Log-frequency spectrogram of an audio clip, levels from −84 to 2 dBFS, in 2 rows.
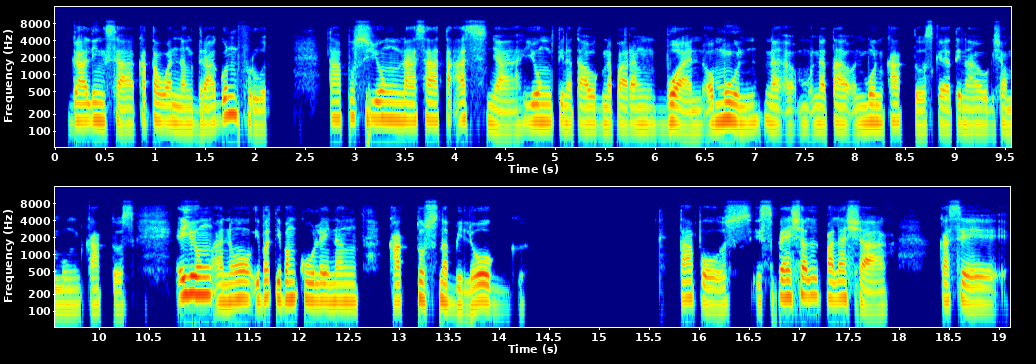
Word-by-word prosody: galing 155 +1 +2
sa 130 -2 0
katawan 150 -2 0
ng 135 0 -2
Dragon 140 +10 +2
Fruit 125 0 -5 0.6
tapos 170 +1 -3
yung 165 -1 +1
nasa 155 +1 +2
taas 160 +1 -1
niya 115 -2 -2
yung 150 0 +1
tinatawag 135 -2 -1
na 135 - -1
parang 135 0 -1
buwan 125 -3 +3
o 135 - +3
moon 150 -2 +1
na, 135 -5 -3
ah, - - -16
moon 135 0 -10
na 135 - 0
tawa 135 -3 -1
Moon 145 +1 0
Cactus 140 -5 -4
kaya 130 -2 -1
tinawag 130 -2 -4
siyang 135 0 -4
Moon 125 0 -7
Cactus 125 -2 -6 0.4
eh, 185 +3 +7
yung 200 -1 +8
ano 160 +3 +2
iba't 180 +3 +1
ibang 170 0 +2
kulay 155 -2 +1
ng 150 0 -1 0.4
Cactus 150 +2 0
na - - +4
bilog. 130 +3 +4 1.9
Tapos 135 -6 -2
special 180 +5 +3
pala 170 0 +3
siya 115 -8 +2 0.5
kasi, 135 -4 0
145 Hz, 140 wpm, -23 LUFS, 130-160 Hz, 1.9 s, yung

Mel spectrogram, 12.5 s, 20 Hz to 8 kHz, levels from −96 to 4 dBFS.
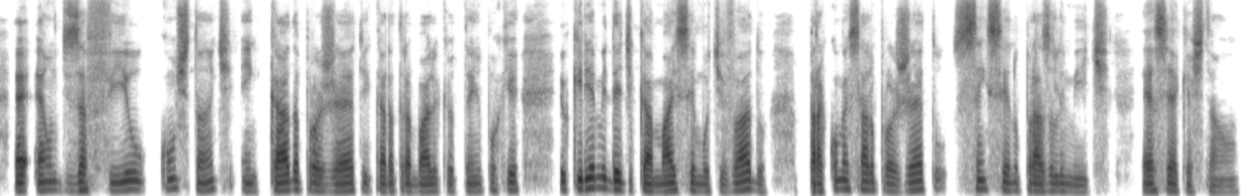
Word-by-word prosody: é 115 0 +7
é 115 - +2
um 125 - -3
desafio 120 +2 -1
constante 135 -3 -2
em 110 -1 -6
cada 115 +3 +5
projeto, 110 0 0
em 110 - -10
cada 105 0 0
trabalho 100 0 0
que - - -12
eu 105 - -4
tenho, 105 0 -6
porque 120 +2 -4 0.4
eu 125 - +1
queria 145 +2 +5
me 155 -1 -1
dedicar 120 -4 +4
mais, 105 +3 +3
ser 115 - +3
motivado 105 +1 -1 0.4
pra - - +4
começar 135 -1 +1
o - - -1
projeto 115 +4 -2
sem 135 0 +2
ser 120 -2 +3
no 115 - -7
prazo 105 +2 0
limite, 100 -4 -4 0.3
essa 110 +1 +2
é - - +4
a 105 - -3
questão. 90 -1 -5
115 Hz, 170 wpm, -25 LUFS, 105-125 Hz, 0.4 s, é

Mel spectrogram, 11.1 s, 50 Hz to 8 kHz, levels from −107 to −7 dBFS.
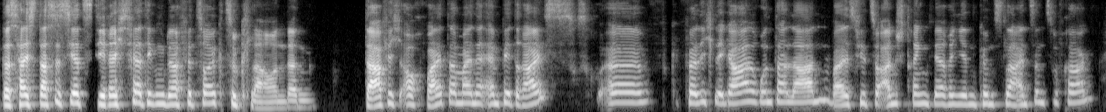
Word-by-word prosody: das 175 -1 +5
heißt, 195 0 +7
das 190 -1 +7
ist 210 -1 +1
jetzt 215 -1 +4
die 195 - +6
Rechtfertigung 200 +2 +2
dafür, 190 +2 +1
Zeug 215 0 -1
zu 190 - +1
klauen? 125 -7 -3
Dann 135 0 -3 0.5
darf 160 +4 +7
ich 215 - -4
auch 190 -1 -4
weiter 200 +8 +1
meine 215 -1 -2
mp3's, 200 -3 0
s - - -12
s - - -17
ru 430 - -16
äh, 230 0 -2
v - - -19 0.2
g 215 - -31
völlig 225 +1 -3
legal 215 +3 +1
runterladen, 240 - -2
weil's 185 - -1
viel 220 -2 -6
zu 210 +2 -5
anstrengend 205 +1 -4
wäre, 195 0 -3
jeden 195 -1 -5
Künstler 195 -1 -4
einzeln 220 +5 -6
zu 225 0 -15
fragen? 230 +5 -6
205 Hz, 200 wpm, -21 LUFS, 190-225 Hz, 0.5 s, heißt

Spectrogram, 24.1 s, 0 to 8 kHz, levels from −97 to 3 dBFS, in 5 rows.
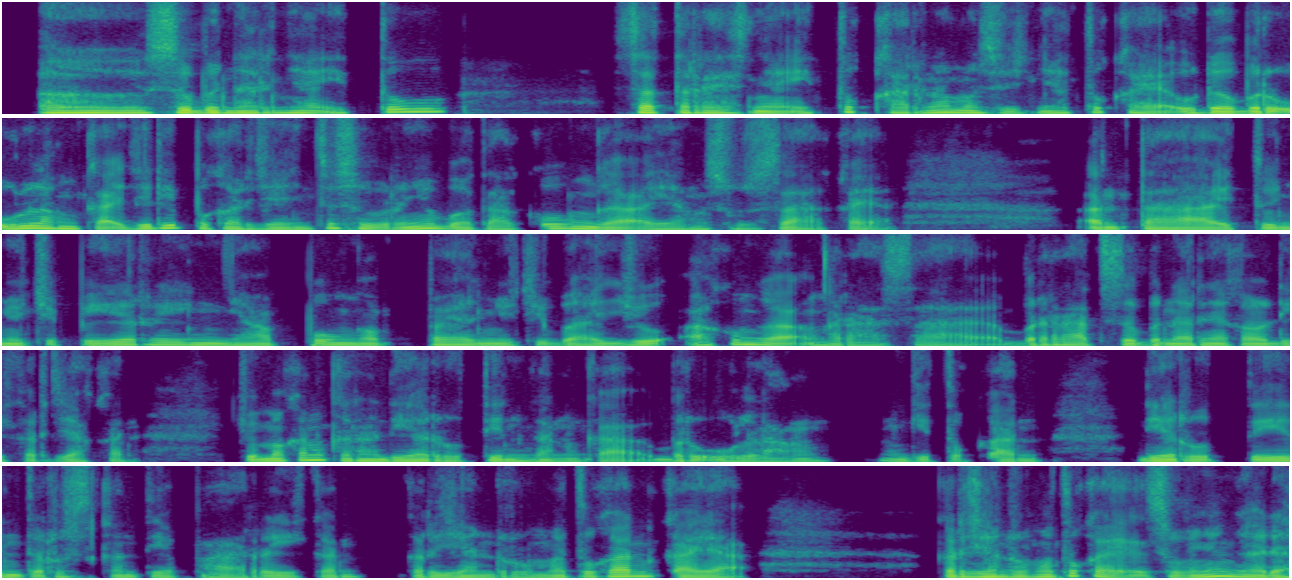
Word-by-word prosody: Eee, 125 -1 +5
sebenarnya 120 0 +4
itu, 185 - +1 0.6
stresnya 120 -6 +2
itu 145 +10 -2
karena 125 0 -1
maksudnya 115 -4 0
itu 155 - -3
kayak 110 -6 -1
udah 110 0 +5
berulang, 135 +5 +5
Kak, - - 0
jadi 175 +9 +2
pekerjaan 105 -2 -2
itu 160 - 0
sebenarnya 130 +2 +1
buat 105 -4 -1
aku 100 +9 -2
enggak 95 -8 +1
yang 95 0 -5
susah 105 +1 -4
kayak, - - -5 0.7
entah 110 -3 +1
itu 95 0 -1
nyuci 95 -2 -2
piring, 120 +4 0
nyapu, 105 +2 -2
ngepel, 115 +2 -1
nyuci 95 -2 -3
baju, 105 +5 0
aku 105 +4 -5
nggak - - +2
ngerasa 95 +1 -7
berat 110 0 -1
sebenarnya 100 0 0
kalau 95 -1 0
dikerjakan. 95 -2 -6 0.4
Cuma 120 +6 +3
kan, 170 +5 +2
karena 120 -4 0
dia 115 0 +3
rutin 105 +2 -2
kan 90 -4 -4
Kak, 80 -1 -5
berulang, 95 -4 -4 0.2
gitu 105 -5 -6
kan, 90 +4 -3 0.4
dia 115 -2 +4
rutin, 110 +5 +1
terus 110 0 -3
kan 110 - -5
tiap 105 0 -4
hari 95 +3 -2
kan, 105 +3 -5 0.2
kerjaan 100 -3 -1
di 100 - -6
rumah 95 +3 -3
itu 120 - 0
kan 150 +4 +5
kayak, 100 -4 +1 0.7
kerjaan 120 -1 +3
rumah 125 +2 +2
itu - - +2
kayak 105 - +1
sebenarnya 105 +9 +2
enggak 120 -8 +3
110 Hz, 165 wpm, -21 LUFS, 100-120 Hz, 0.7 s, Eee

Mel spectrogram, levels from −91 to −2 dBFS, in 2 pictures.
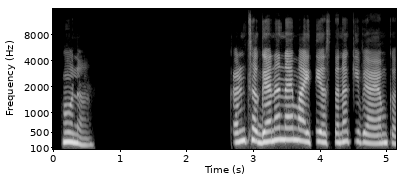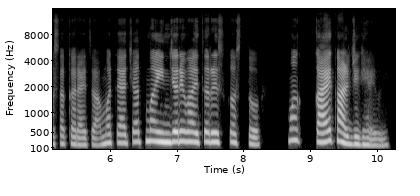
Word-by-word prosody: हो, 245 0 +5
ना. 175 -7 -1 2.1
कारण 245 +3 +3
सगळ्यांना 260 +1 +5
नाही 300 0 +4
माहिती 265 -4 +3
असतं 230 0 -1
ना, 250 +2 +1
की 260 0 -8
व्यायाम 220 -2 0
कसा 200 -2 -8
करायचा. 175 -3 -8
मग 205 +5 -4
त्याच्यात 235 +4 -6
मग 270 0 0
इंज्युरी 250 +1 +4
व्हायचं 250 -1 -1
रिस्क 240 0 -2
असतं. 195 -5 -7 0.5
मग 290 0 -3 0.3
काय 240 +2 +3
काळजी 200 -8 +1
घ्यावी? 160 -3 -7
235 Hz, 135 wpm, -22 LUFS, 200-255 Hz, 2.1 s, हो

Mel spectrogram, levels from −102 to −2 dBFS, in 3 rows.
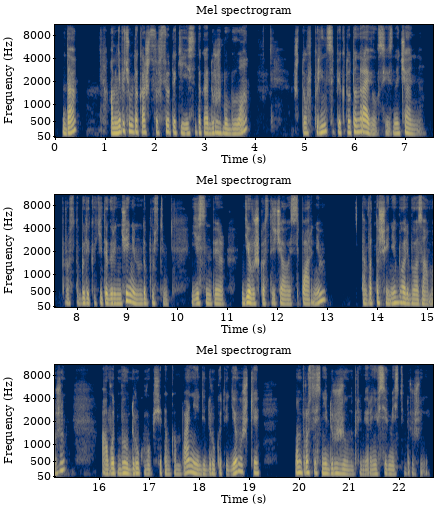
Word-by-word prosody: Да? 155 - +5 0.7
А 145 - +2
мне 155 +4 +6
почему-то 190 -3 +3
кажется, 175 -1 0
всё-таки, 165 -3 -1
если 145 +4 -1
такая 150 -2 +1
дружба 150 0 0
была, 135 - 0 0.9
что, 150 - -4
в 150 - -9
принципе, 170 -1 +1
кто-то 165 +3 0
нравился 170 - +3
изначально. 140 - -2 0.3
Просто 140 +1 -10
были 145 +1 0
какие-то 145 +1 -1
ограничения. 140 +6 +3
Ну, 130 0 -4
допустим, 140 - -5 0.4
если, 140 0 0
например, 130 -1 -2 0.3
девушка 140 -2 +5
встречалась 130 -1 -1
с - - -2
парнем, 155 - 0 0.7
там, - - -4
в - - -1
отношениях 155 -1 +2
была, 160 -2 +3
или 140 - 0
была 130 -1 -1
замужем, 140 - -2 0.7
а 130 - -2
вот 145 +1 +1
был 145 +2 +3
друг 140 +3 -1
в 130 - -7
общей, 130 - -5
там, 125 - -7
компании 145 +2 0
или 125 +1 -6
друг 130 0 -5
этой 120 - -7
девушки, 155 - +1 0.7
он 160 +1 +4
просто 160 0 +1
с 150 - -2
ней 145 -1 +2
дружил, 135 -2 -2
например, 120 +1 -10
они 130 +1 -4
все 135 +1 +2
вместе 125 +3 -6
дружили. 145 +1 -12
145 Hz, 150 wpm, -31 LUFS, 130-160 Hz, 0.9 s, мне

